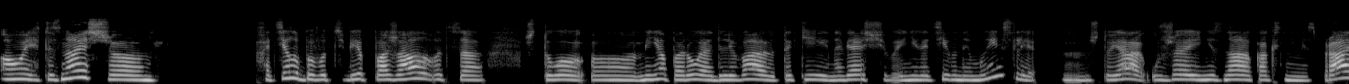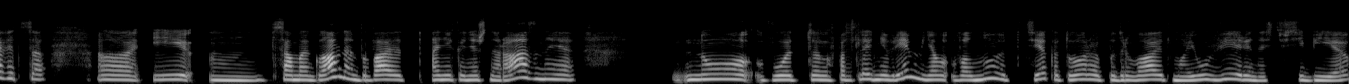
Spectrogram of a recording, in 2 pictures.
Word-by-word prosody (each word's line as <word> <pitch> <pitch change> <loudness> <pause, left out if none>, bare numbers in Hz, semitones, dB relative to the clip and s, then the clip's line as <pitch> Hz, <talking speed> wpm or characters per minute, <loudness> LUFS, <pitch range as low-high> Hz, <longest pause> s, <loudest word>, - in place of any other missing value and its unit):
Ой, 240 -3 +4
ты 225 - -2
знаешь, 290 +7 +3
ам, 210 -2 +5 1.0
хотела 275 +8 0
бы 225 +1 +1
вот 215 -1 -1
тебе 215 +5 -2
пожаловаться, 225 -2 +2 0.4
что, 210 -1 0
а, 205 -1 0
меня 215 +6 +1
порой 215 +1 +1
одолевают 205 0 +1
такие 210 +1 -3
навязчивые 200 0 -3
и - - 0
негативные 205 +1 0
мысли, 240 - -2 0.3
м, 195 -2 -3
что 200 +2 -8
я 230 0 +1
уже 220 +3 -1
и - - +1
не 210 +1 +2
знаю, 215 +1 +2
как 210 -2 -3
с - - -20
ними 190 -2 0
справиться. 240 +4 +2 0.5
А, 215 -2 -1 0.2
и, 215 0 -1 0.2
м, 190 -1 +1
самое 210 -2 +2
главное, 250 - +4
бывает, 215 +1 +2 0.3
они, 210 0 0
конечно, 205 -1 -2
разные. 240 -2 0 1.0
М, 200 +2 0
но 235 -1 +1
вот, 205 +2 0 0.2
э, 210 -1 +1
в 185 - -7
последнее 215 +2 -1
время 280 +12 -1
меня 215 -5 0
в 210 - -2
волнуют 205 +5 0 0.2
те, 235 +4 -4
которые 215 0 -2
подрывают 200 +2 0
мою 190 +2 +2
уверенность 210 -4 -1
в - - -18
себе. 185 +1 -1
210 Hz, 125 wpm, -25 LUFS, 200-225 Hz, 1.0 s, ам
